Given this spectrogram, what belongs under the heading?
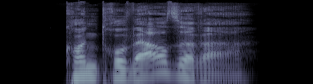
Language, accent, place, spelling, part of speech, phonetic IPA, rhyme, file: German, Germany, Berlin, kontroverserer, adjective, [kɔntʁoˈvɛʁzəʁɐ], -ɛʁzəʁɐ, De-kontroverserer.ogg
- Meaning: inflection of kontrovers: 1. strong/mixed nominative masculine singular comparative degree 2. strong genitive/dative feminine singular comparative degree 3. strong genitive plural comparative degree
